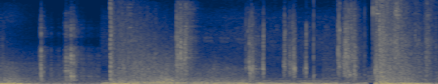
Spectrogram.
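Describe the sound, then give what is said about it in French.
Booming blasts of a pump-action shotgun in a video game as it is fired at a monster, with many loud, heavy shots in quick succession and no talk. “Doom, ça reste le fusil à pompe qu'on recharge et qui nous permet d'exploser un monstre qu'on rencontre au tournant d'un couloir sombre.”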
